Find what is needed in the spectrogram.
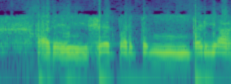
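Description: Speech only: a man talking in Tamil, with a couple of short pauses.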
